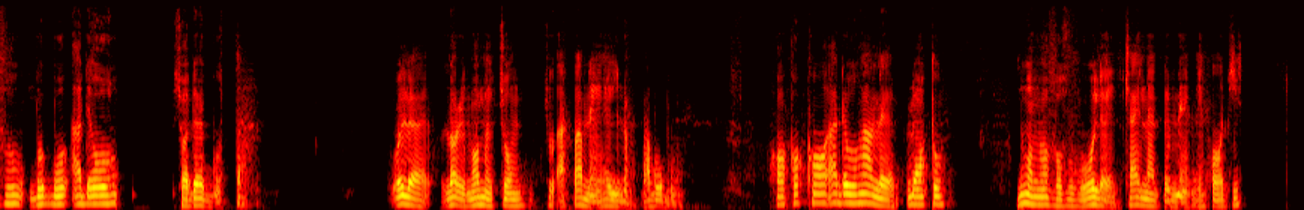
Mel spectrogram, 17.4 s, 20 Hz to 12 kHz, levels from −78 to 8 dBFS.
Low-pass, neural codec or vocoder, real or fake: 10.8 kHz; codec, 44.1 kHz, 1.7 kbps, Pupu-Codec; fake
